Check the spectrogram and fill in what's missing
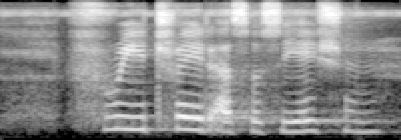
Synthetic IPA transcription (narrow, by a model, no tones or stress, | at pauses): fritʰredasosieʃɔ̃n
